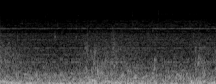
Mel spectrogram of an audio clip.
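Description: Muffled underwater film sound: a low, dull rumble with bubbling and no clear highs, under a music score that holds a thin high tone.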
